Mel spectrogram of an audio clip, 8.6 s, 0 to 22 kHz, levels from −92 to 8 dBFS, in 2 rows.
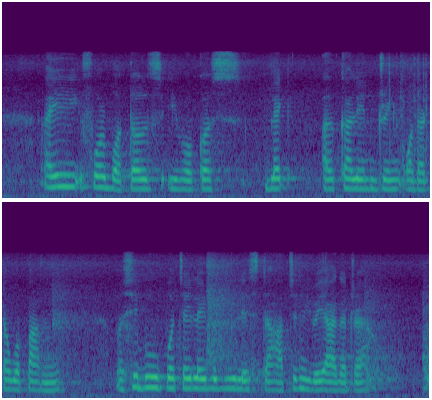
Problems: constant background noise, low volume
